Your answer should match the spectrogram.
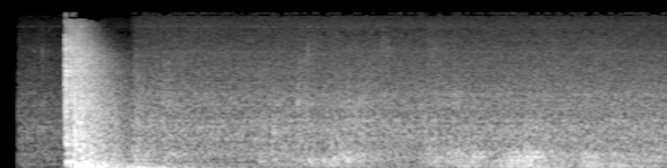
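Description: A single sharp thud about half a second in that dies away within half a second, followed by low steady background noise.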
